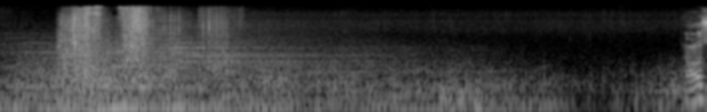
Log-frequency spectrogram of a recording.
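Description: A short game tune plays and rings out.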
